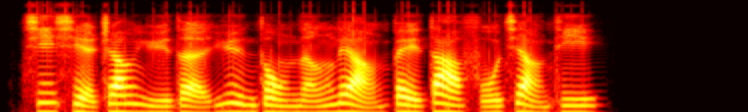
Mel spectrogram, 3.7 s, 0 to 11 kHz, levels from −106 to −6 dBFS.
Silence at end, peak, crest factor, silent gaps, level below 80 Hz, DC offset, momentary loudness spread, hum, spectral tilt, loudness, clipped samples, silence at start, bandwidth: 0.65 s; -4 dBFS; 20 dB; none; -58 dBFS; 0.6%; 12 LU; none; -3.5 dB/octave; -22 LUFS; under 0.1%; 0.05 s; 11 kHz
